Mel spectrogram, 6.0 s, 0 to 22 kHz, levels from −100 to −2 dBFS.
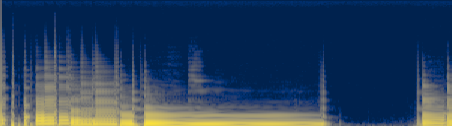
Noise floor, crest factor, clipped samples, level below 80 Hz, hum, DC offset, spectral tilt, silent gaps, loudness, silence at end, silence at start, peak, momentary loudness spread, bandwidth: -71 dBFS; 12 dB; under 0.1%; -18 dBFS; none; under 0.1%; -14 dB/octave; none; -15 LUFS; 0 s; 0 s; -2 dBFS; 9 LU; 2 kHz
